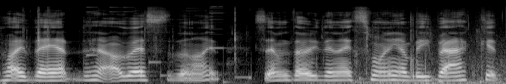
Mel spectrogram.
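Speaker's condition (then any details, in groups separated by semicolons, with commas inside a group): Parkinson's disease; off Requip, tremors a lot worse, trouble walking, recently got cane, uses walker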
